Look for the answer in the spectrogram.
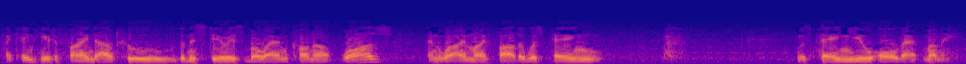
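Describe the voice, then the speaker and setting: An actor playing a troubled, wary, stubborn grown son, earnest and dramatic in the manner of old-time radio drama. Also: male voice, lowish voice, a little slow. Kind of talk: old-time radio drama acting and first-person narration. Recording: tinny old radio broadcast, music behind. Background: music.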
